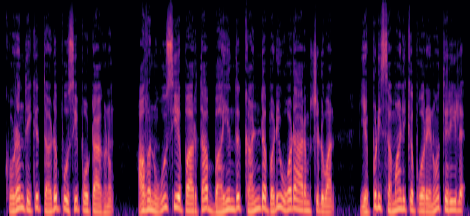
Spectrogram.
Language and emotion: Tamil, fearful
